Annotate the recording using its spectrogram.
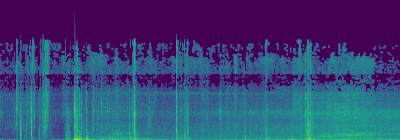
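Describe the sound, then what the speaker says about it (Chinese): A hard-top pop-up camper van's engine idles, heard from inside the cabin as a steady low rumble, with clicks and thumps of doors and movement over it and a louder knock near the start. "好，那么我们再来测一下发动机的声音啊。"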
